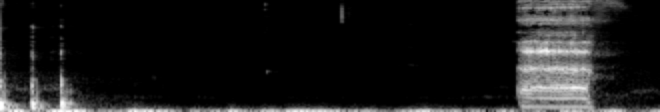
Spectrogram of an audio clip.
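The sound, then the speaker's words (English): Slight knocking at a door: three soft, quick, low knocks in a row, then quiet. Near the end comes a brief groan-like vocal sound. “There's a slight knocking at the door.”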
